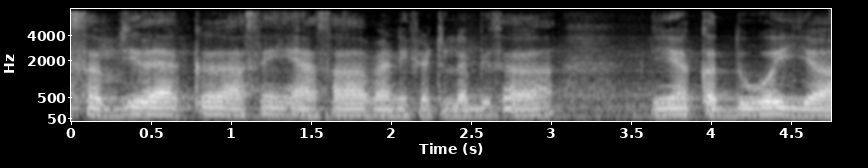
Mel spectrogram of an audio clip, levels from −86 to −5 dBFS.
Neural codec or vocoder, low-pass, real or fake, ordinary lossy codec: vocoder, 24 kHz, 100 mel bands, Vocos; 7.2 kHz; fake; none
